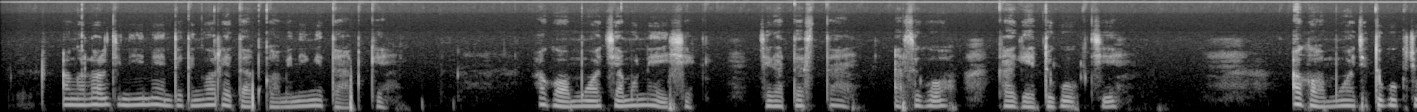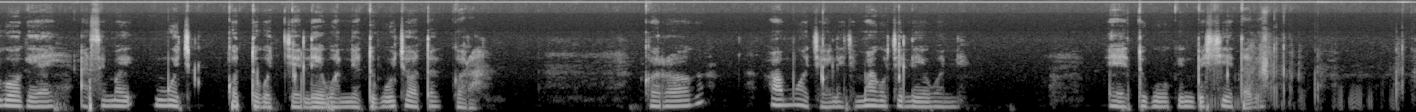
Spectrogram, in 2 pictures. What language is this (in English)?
Kalenjin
